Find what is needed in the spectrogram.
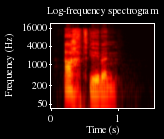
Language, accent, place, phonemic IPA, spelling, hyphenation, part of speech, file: German, Germany, Berlin, /ˈaχtˌɡeːbn̩/, achtgeben, acht‧ge‧ben, verb, De-achtgeben.ogg
- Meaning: 1. to pay attention, watch out 2. to be careful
